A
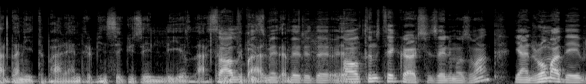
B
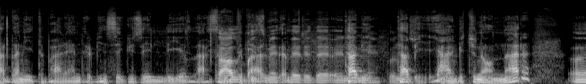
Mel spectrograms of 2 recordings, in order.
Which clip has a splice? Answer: A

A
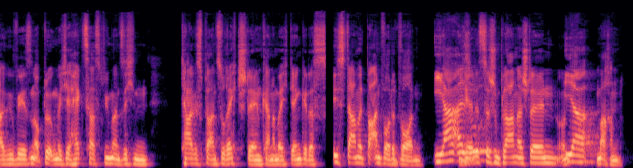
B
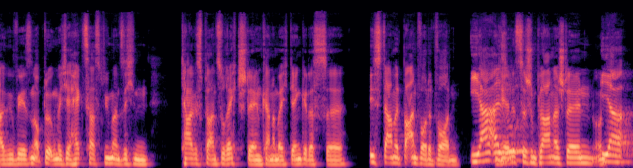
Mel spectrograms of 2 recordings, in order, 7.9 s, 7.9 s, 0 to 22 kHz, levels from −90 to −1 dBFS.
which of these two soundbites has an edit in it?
A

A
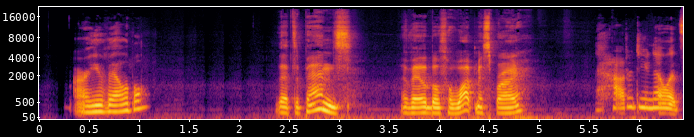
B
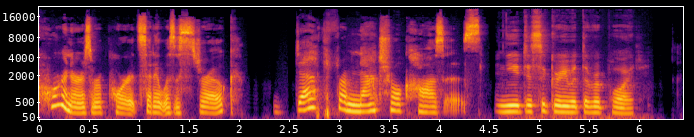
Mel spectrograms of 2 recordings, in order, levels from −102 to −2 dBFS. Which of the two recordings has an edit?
B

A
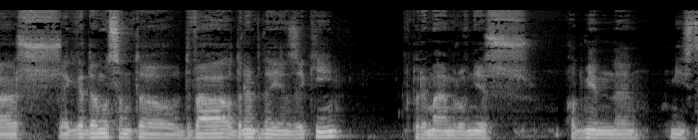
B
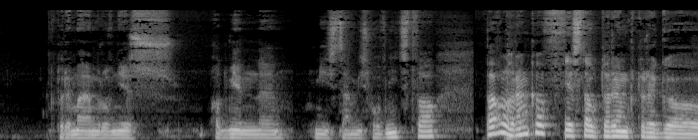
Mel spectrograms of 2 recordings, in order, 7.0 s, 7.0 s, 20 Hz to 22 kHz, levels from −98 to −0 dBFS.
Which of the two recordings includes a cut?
B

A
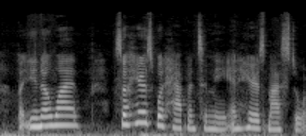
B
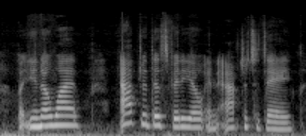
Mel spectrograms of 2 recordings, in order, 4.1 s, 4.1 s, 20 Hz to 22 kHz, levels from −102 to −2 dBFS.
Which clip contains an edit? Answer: A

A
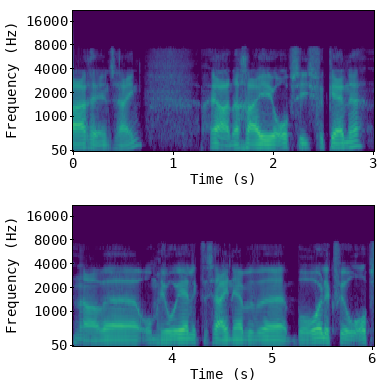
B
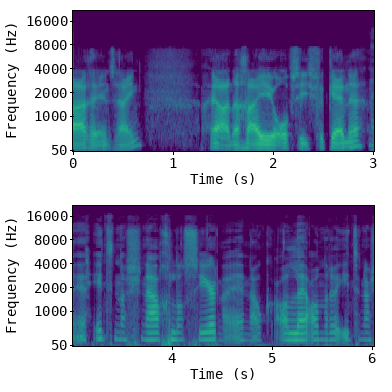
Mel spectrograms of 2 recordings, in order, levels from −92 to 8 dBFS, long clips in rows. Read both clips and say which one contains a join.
B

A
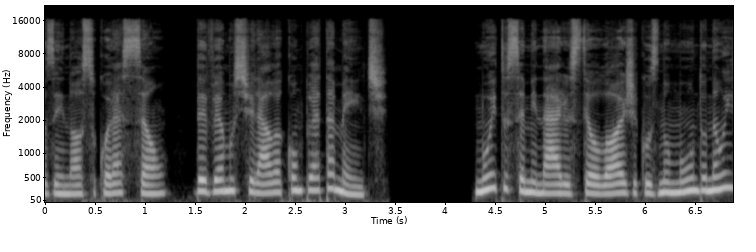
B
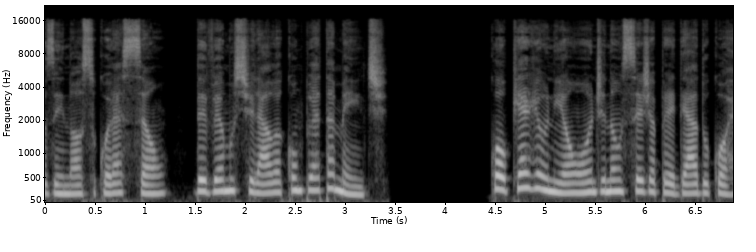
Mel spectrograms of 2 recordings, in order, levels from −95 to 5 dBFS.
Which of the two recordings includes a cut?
A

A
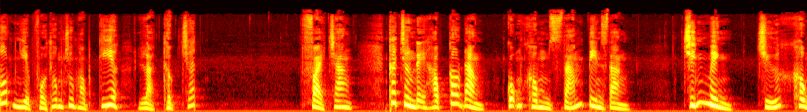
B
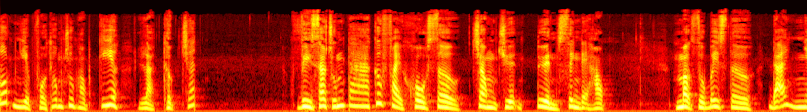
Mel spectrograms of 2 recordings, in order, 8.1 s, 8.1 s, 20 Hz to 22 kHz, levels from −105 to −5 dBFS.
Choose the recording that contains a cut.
B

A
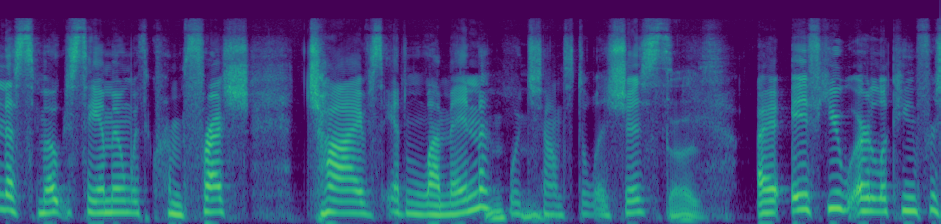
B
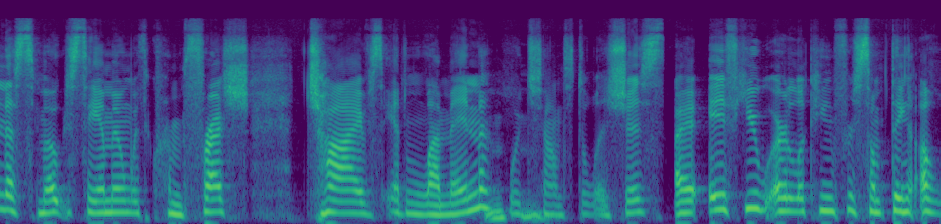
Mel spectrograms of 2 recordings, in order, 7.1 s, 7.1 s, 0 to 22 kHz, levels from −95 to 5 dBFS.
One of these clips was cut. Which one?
B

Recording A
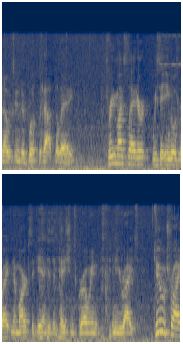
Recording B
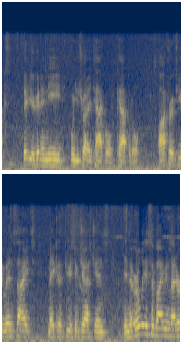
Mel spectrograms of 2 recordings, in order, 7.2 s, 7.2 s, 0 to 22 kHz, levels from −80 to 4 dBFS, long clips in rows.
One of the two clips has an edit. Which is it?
B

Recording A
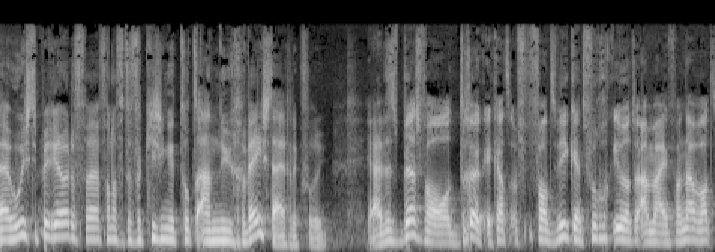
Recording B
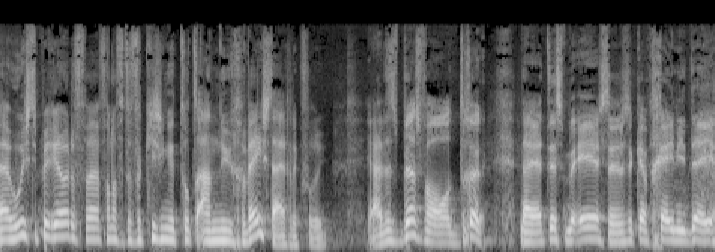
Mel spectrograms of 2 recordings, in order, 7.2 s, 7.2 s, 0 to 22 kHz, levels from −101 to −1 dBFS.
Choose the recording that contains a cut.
B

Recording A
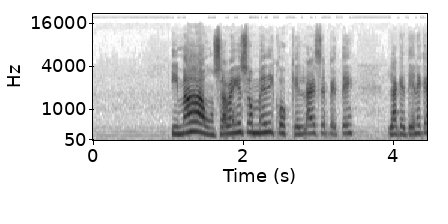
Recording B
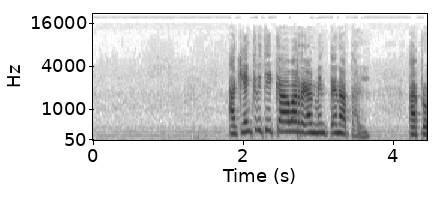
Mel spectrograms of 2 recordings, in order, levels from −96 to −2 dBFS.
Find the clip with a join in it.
A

